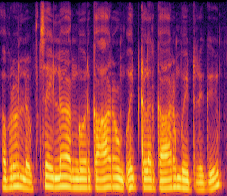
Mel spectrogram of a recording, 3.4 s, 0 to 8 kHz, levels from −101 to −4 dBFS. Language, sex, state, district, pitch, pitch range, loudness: Tamil, male, Tamil Nadu, Kanyakumari, 135 Hz, 125-145 Hz, -12 LUFS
